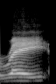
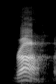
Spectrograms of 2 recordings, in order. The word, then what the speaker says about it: Ra: If you watch Night at the Museum, Amun-Re, Amun-Ra, you know, that kind of thing, that Ra is, or Re. I've seen it both ways. I'm not sure, which is the correct pronunciation. Ra. Okay, we're going to go with Ra then.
